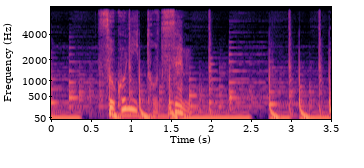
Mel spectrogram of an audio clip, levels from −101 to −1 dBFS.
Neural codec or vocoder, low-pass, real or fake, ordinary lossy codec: none; 7.2 kHz; real; none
